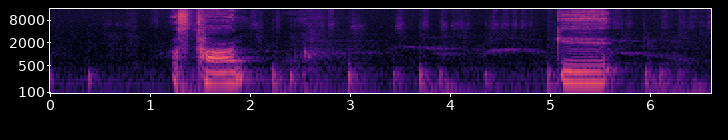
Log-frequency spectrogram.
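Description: Scratchy writing strokes on a board or paper during a Class 6 maths lesson, short rhythmic scribbles running between two louder bursts of a teacher speaking.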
